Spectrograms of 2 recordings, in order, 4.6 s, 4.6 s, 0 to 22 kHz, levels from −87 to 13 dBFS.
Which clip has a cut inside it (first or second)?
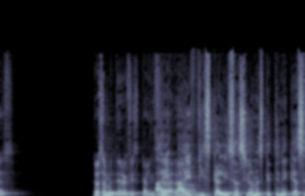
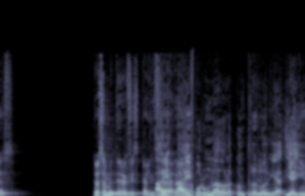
second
